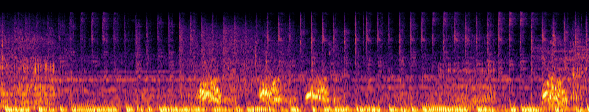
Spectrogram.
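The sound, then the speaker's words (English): A dog barks several times in short, irregular bursts over a loud, busy background of clattering noise, with the barks prominent. “Get the dog!”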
